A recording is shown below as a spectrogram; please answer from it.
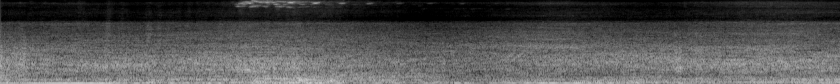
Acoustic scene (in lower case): street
